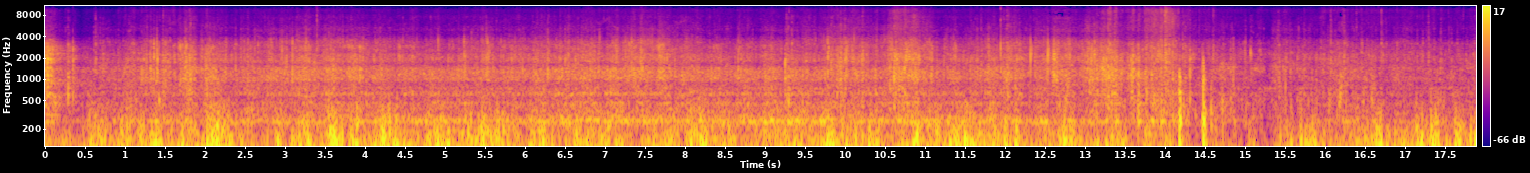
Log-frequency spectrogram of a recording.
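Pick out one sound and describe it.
Mountain bike tyres crunch along a dirt track.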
